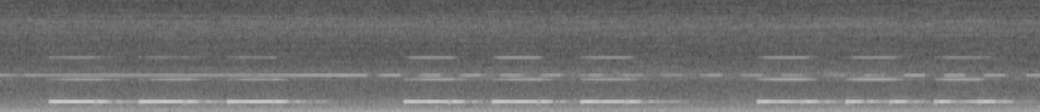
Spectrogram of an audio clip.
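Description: A fire alarm control panel in an aircraft hangar beeps during a system reset, in repeated bursts of rapid high tones, pausing between groups, loud and close with a faint hum behind it.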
